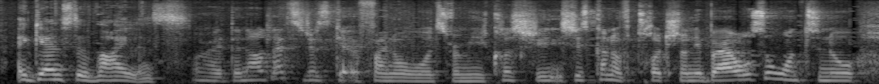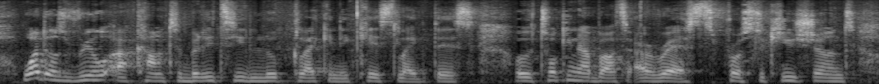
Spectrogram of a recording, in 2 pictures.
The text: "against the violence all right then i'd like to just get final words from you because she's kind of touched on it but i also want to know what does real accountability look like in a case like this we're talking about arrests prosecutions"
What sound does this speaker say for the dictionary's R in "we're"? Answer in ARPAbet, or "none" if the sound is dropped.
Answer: W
